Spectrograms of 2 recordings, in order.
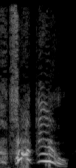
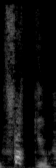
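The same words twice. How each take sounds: First: Fuck you screeched far higher, breaking off; angry shriek. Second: Said in the usual way. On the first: Real, not acted. Venting at private equity, a furious high shriek. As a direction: shriek it at them in fury. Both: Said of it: "I'm angry".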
